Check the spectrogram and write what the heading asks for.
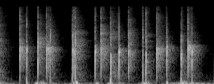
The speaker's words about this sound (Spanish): Un aplauso. Bravo.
